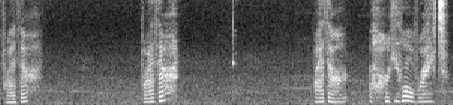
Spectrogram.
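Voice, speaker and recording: An actress playing a gentle, gracious young woman in a video game, speaking politely and earnestly. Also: high voice, steady tone, extremely slow, noisy background. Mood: worried.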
